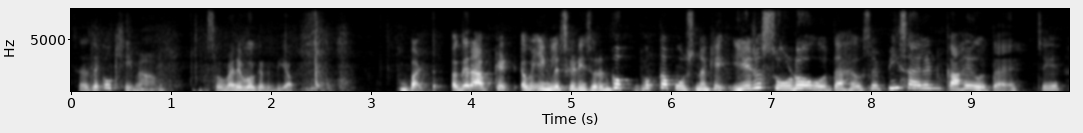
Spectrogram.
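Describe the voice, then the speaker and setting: A young woman teaching a biology lesson in a casual, joking way, thinking aloud and dictating notes slowly, from India. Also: high voice, a little mellow. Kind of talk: casual Hinglish classroom lecture.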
